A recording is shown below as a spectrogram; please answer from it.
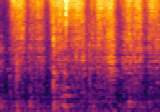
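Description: A paper card being pushed through a door letterbox, scraping against the brush bristles of its draught excluder in an irregular scratchy rustle.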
